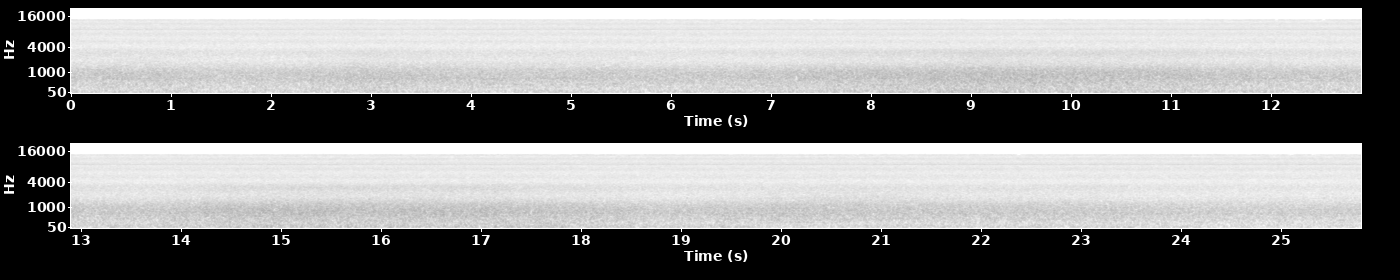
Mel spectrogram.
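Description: Wind blowing steadily as a rushing noise, swelling and easing slightly in slow gusts.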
